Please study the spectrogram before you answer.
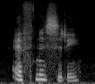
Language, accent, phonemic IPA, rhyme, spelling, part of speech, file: English, US, /ɛθˈnɪsɪti/, -ɪsɪti, ethnicity, noun, En-us-ethnicity.ogg
- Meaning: 1. The common characteristics of a group of people, especially regarding ancestry, culture, language or national experiences 2. An ethnic group 3. Race; common ancestry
